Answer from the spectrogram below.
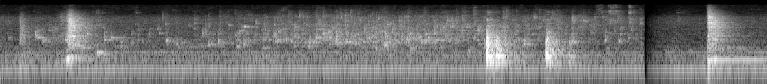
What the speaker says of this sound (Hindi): इस तरह से आपको पानी डालना है इसमें।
